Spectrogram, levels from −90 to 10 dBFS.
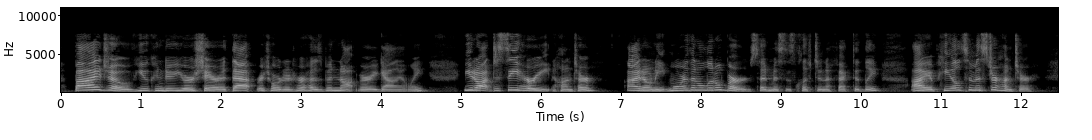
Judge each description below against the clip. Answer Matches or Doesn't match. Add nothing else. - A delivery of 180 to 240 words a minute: Matches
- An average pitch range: Matches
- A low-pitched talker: Doesn't match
